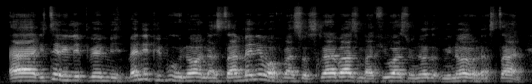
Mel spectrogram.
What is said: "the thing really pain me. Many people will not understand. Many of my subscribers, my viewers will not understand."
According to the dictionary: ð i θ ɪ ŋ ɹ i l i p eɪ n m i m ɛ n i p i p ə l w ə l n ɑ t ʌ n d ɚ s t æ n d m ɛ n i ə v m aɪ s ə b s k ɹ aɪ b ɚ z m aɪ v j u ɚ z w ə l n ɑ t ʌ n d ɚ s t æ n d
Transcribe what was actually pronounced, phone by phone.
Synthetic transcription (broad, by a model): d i t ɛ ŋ ɹ i l i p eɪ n m i m ɛ n i p i p ə l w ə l n ɑ t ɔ n d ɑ s t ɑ n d m ɛ n i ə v m aɪ s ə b s k ɹ aɪ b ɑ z m aɪ f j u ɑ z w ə w n ɑ t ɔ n d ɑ s t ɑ n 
